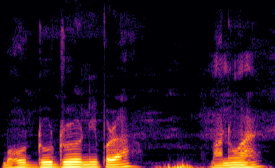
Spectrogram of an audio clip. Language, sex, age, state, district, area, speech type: Assamese, male, 18-30, Assam, Dibrugarh, rural, spontaneous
